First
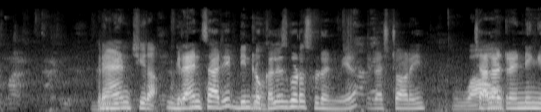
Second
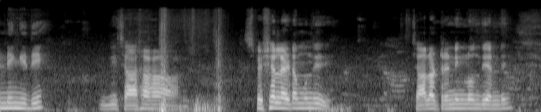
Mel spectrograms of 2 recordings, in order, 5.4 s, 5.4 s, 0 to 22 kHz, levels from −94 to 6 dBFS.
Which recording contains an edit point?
first; 1 cut; at 3.7 s

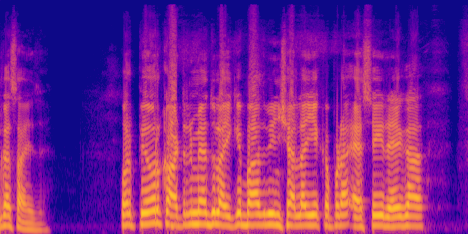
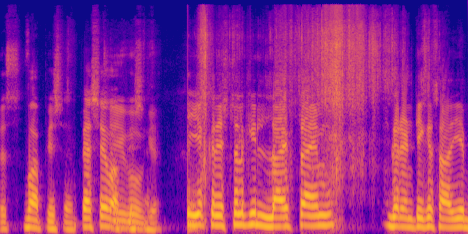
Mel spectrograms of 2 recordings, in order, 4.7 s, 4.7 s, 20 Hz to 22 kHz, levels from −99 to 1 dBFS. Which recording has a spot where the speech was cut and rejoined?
second; 1 cut; at 1.9 s

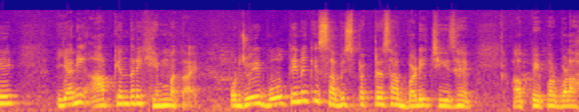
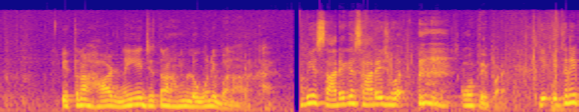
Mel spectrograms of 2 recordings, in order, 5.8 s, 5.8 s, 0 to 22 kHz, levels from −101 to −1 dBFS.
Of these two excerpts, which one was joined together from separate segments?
second; 1 cut; at 3.0 s

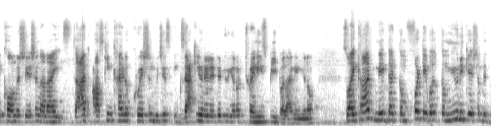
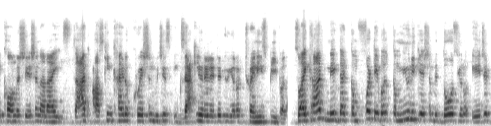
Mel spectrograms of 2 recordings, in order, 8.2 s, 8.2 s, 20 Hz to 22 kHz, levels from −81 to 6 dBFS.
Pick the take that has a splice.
second; 1 cut; at 4.7 s

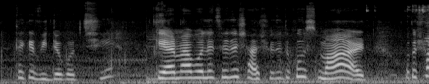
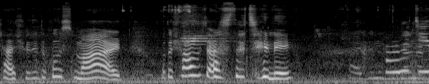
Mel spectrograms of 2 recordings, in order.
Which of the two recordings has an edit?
first; 1 cut; at 1.5 s

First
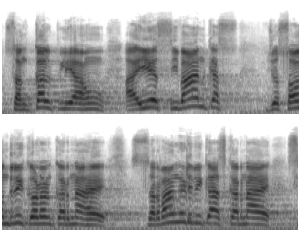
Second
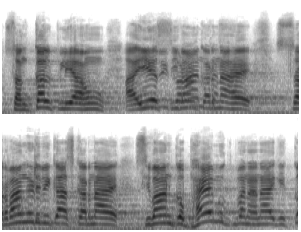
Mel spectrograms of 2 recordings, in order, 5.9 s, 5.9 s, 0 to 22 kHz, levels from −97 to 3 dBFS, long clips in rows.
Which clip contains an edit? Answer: second; 1 cut; at 1.9 s

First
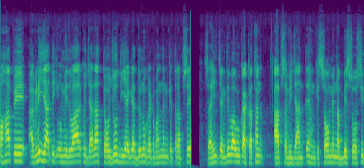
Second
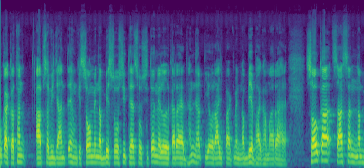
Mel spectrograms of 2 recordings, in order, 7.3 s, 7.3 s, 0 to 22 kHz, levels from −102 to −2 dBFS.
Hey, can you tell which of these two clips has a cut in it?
first; 1 cut; at 3.8 s

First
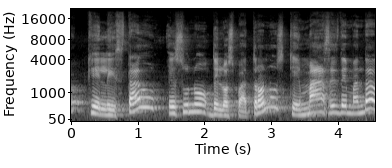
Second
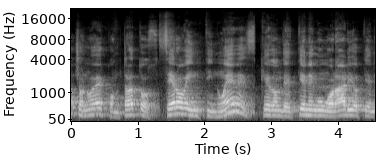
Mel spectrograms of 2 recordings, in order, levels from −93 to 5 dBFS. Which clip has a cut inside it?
second; 2 cuts; at 1.3 s, 2.7 s

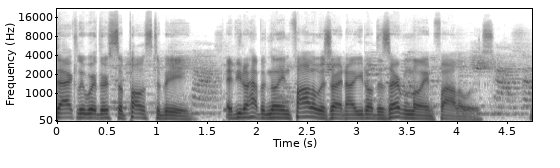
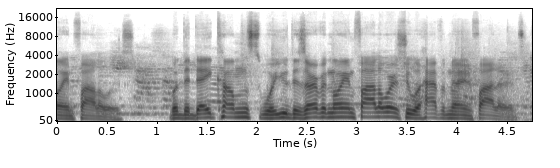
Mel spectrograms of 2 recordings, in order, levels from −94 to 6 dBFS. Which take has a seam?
first; 1 cut; at 1.5 s

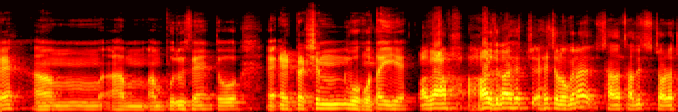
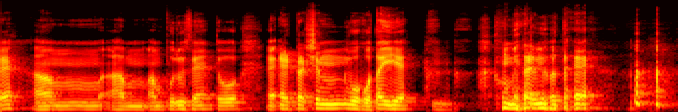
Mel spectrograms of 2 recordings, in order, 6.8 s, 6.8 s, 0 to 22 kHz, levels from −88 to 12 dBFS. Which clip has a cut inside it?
first; 1 cut; at 4.0 s

